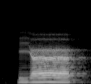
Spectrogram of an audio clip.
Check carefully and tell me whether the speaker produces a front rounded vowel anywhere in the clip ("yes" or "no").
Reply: yes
